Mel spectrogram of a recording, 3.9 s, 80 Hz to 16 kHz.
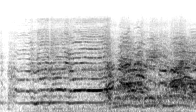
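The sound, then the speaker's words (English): A crowd of more than 200 people at a noon immigrant rights rally on the University of Illinois quad in Urbana raises its voices together in a sustained, drawn-out shout, then breaks into a louder, rowdier swell of cheering and yelling that carries on to the end. “More than 200 people attended a noon hour rally on the U of I quad.”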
